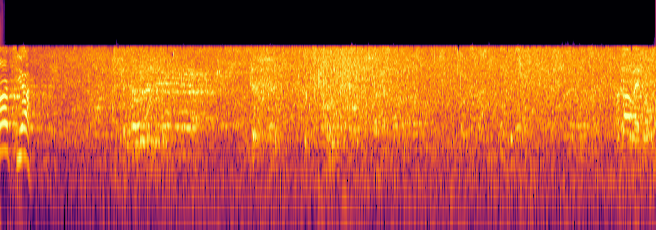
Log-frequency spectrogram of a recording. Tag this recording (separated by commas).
Vehicle, Boat, Speech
